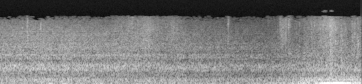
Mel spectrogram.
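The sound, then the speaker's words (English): A car moves along dark St. Charles Avenue and turns across the path, its broad rumbling road noise steady at first and then swelling louder near the end. “Yeah, here comes a car. It's turning across my bow.”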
